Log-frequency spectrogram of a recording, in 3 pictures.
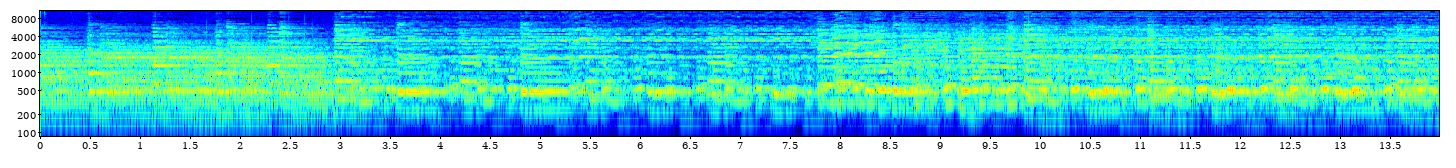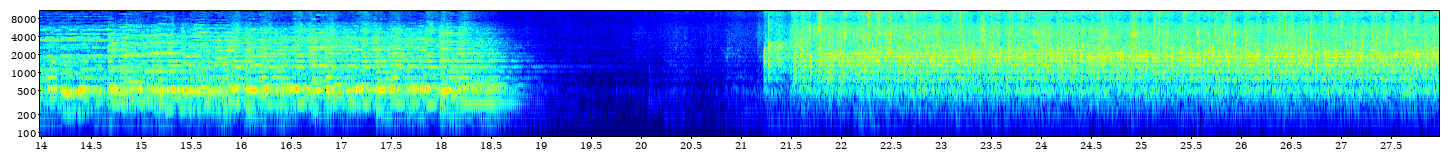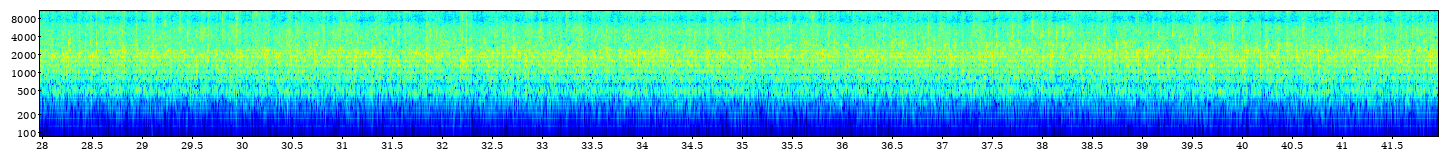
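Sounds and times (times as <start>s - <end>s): audience applauding: 21.2s - 41.9s.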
